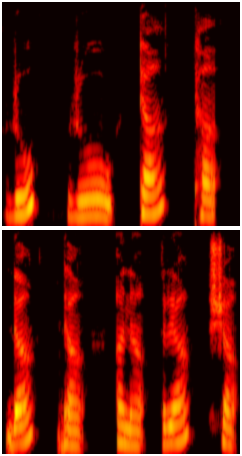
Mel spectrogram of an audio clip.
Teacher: నాలుకతో గట్టిగా అంగిలి తాకుతూ పలికే అక్షరాలు ఋ ఋ ఠ ఠ డ డ అన ర ష వీటన్నిటిని కూడా మూర్ధన్యాలు అంటారండి.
